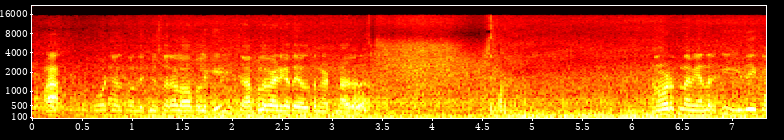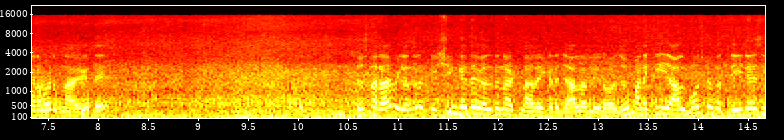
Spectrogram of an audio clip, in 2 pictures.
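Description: A young man talks nearby with animation.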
